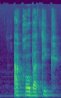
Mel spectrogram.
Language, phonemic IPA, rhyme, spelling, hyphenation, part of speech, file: Dutch, /ˌɑ.kroː.baːˈtik/, -ik, acrobatiek, acro‧ba‧tiek, noun, Nl-acrobatiek.ogg
- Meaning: acrobatics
